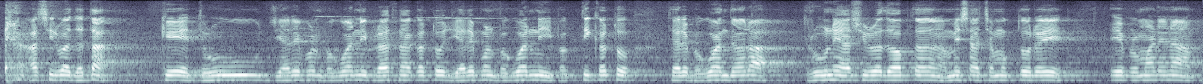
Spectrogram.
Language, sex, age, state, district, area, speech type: Gujarati, male, 18-30, Gujarat, Morbi, urban, spontaneous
